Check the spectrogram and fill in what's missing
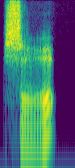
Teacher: Third tone, falling, rising.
